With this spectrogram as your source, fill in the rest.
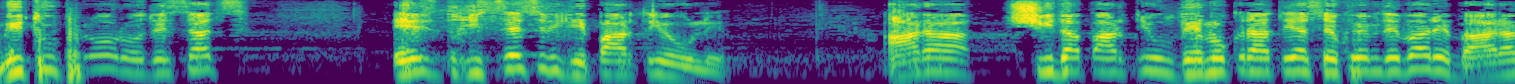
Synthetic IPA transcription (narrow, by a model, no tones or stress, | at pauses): mit̪ʰupʰɾɔɾɔd̪ɛsat̪sʰ | ɛsd̪ʁist̪sʼɛsɾiɡipʼaɾt̪ʼiulḭ | a̰ɾa | ʃid̪apʼaɾt̪ʼiulˠd̪ɛmɔkʼɾat̪ʼiasɛkʰwɛmd̪ɛbaɾɛbaːɾa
